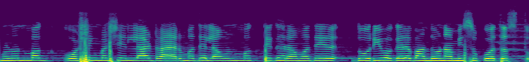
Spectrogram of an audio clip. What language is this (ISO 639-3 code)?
mar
